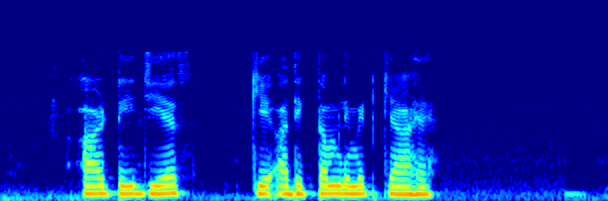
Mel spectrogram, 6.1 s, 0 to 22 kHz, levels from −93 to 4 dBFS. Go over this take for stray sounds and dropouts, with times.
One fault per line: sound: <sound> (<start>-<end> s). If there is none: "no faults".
no faults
